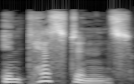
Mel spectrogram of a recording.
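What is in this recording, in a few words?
"intestines", British English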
